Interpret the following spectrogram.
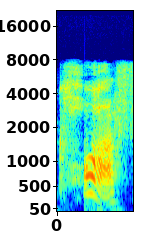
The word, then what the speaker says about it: cough: But the word cough has three phonemes, k, aw, and f. The C spells k. The aw is spelled by O, just like in log and loss and moth and bother, all right? O spells aw a lot, like in cough.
